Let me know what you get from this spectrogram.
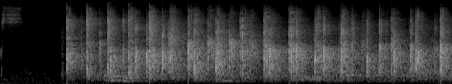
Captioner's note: audience applauds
